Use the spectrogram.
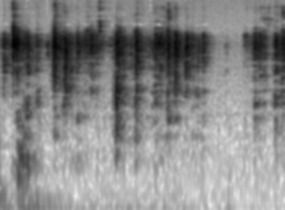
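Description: A steady rush of running water, fairly loud, with splashy bursts rising and falling throughout, like a tub or basin filling; no one speaks.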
